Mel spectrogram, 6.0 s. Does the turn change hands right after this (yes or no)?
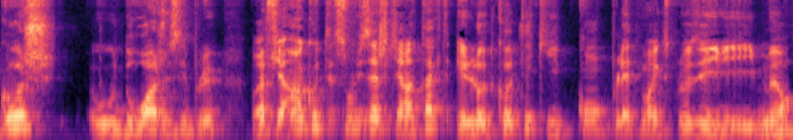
yes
